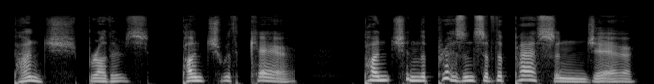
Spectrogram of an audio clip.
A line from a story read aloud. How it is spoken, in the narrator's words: said, without animation, without apparent consciousness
